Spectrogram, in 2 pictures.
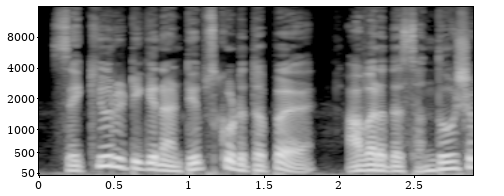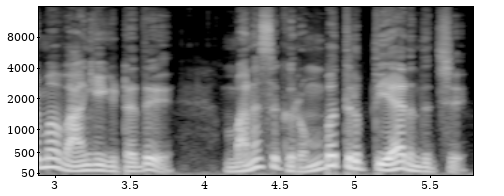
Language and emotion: Tamil, happy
